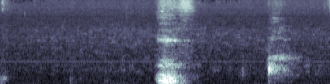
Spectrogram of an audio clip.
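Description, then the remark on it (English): A man gives two sharp, abrupt hiccups about a second apart, the first louder than the second, against an otherwise quiet background with no talking. “He is hiccuping as we speak.”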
